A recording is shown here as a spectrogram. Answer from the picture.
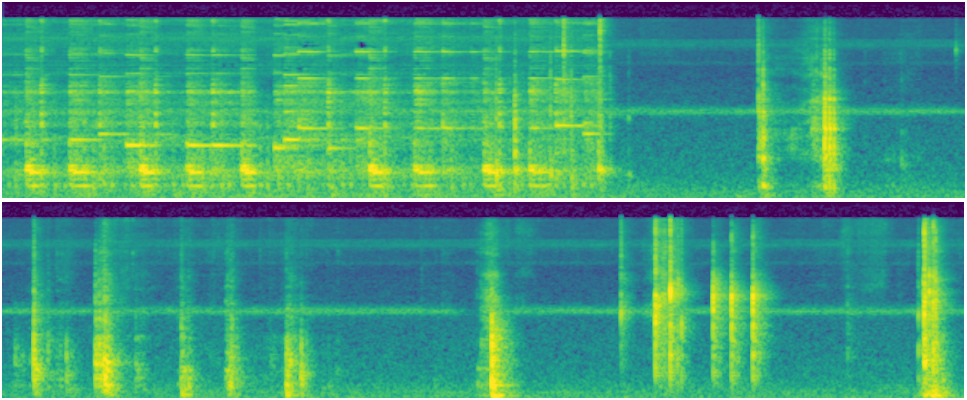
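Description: Toy microwave playing a short electronic beeping tune while it runs, which stops abruptly about four seconds in. After that come scattered sharp plastic clicks and knocks as the toys are handled.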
